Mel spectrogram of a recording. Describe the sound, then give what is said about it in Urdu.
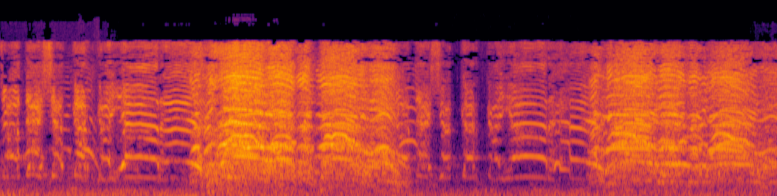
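Children chanting slogans against terrorism at a rally in Quetta, Pakistan: loud bursts of many young voices shouting together in repeated rhythmic phrases, separated by brief dips, over a background of crowd babble. “اس دوران کوئٹہ کے بچوں نے دہشت گردی کے خلاف نعرے بلند کیے۔”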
